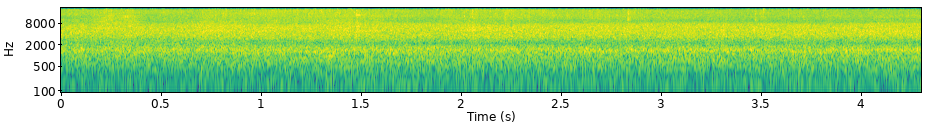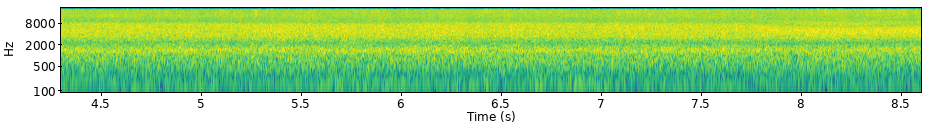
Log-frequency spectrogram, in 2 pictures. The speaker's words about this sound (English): Actually, gonna show you guys the how powerful the river is, the Niagara River. Look at that.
